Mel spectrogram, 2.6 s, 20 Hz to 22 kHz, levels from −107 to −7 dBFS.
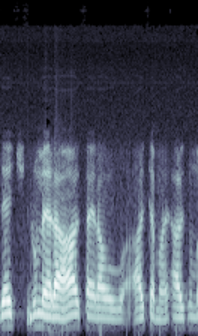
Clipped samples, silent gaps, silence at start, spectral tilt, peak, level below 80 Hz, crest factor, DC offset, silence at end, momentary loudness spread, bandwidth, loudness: under 0.1%; none; 0 s; -7 dB/octave; -2 dBFS; -64 dBFS; 16 dB; under 0.1%; 0 s; 11 LU; 4.7 kHz; -19 LUFS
